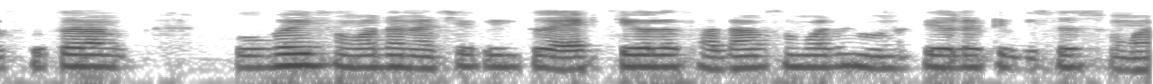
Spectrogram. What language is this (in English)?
Bangla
